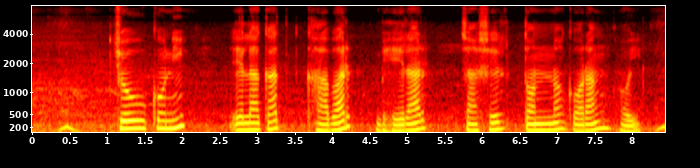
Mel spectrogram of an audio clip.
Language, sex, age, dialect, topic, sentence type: Bengali, male, 18-24, Rajbangshi, agriculture, statement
